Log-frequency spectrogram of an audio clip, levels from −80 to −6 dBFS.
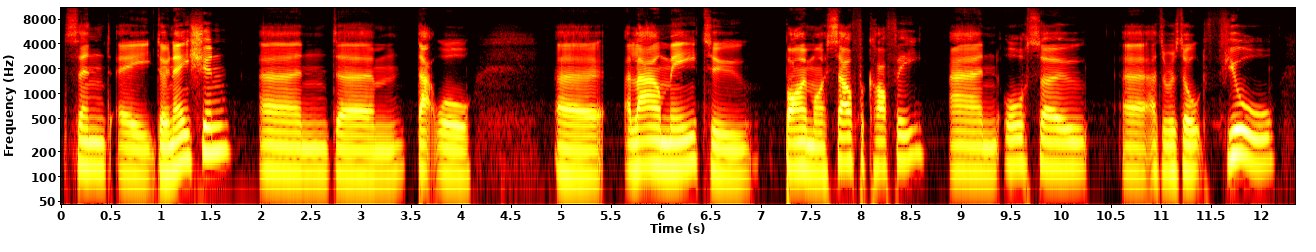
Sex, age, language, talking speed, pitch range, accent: male, 30-49, English, 105 wpm, 105-130 Hz, British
